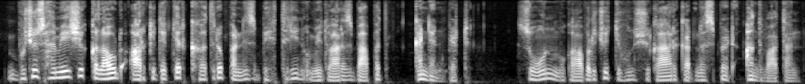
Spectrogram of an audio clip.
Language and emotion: Kashmiri, fearful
